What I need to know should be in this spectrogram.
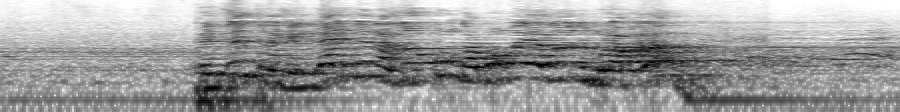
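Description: A crowd of men shouts together in a large echoing hall.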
